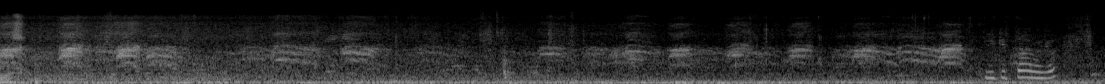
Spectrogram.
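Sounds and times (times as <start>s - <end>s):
crows cawing: 0.0s - 4.4s, 5.4s - 9.8s.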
